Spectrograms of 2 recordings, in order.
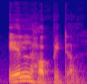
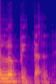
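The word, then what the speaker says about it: L'Hôpital: আর limit সমাধানের আরেকটা উপায় আছে, যেটা হচ্ছে আমাদের আজকেরটা, এল হপিটাল। লা হসপিটাল, এল হপিটাল, লোপিতাল। আসল উচ্চারণ হচ্ছে লোপিতাল। এল হপি, এইচটা উচ্চারিত হয় না।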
